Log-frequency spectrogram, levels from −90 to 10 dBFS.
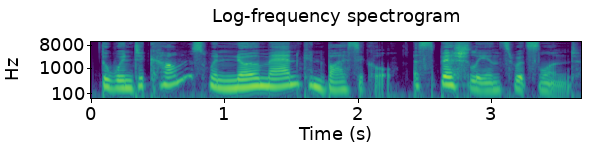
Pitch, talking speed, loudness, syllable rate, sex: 190 Hz, 180 wpm, -20 LUFS, 6.3 syllables/s, female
